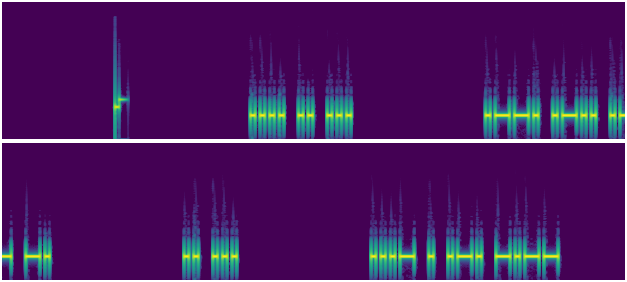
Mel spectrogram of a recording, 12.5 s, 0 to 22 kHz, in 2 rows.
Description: Morse code, heard as a keyed tone, about 25 wpm, 700 Hz. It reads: HIS PLAN IS VERY
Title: 4x Word-Spacing - Sentences from Top 500 Words - 25wpm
